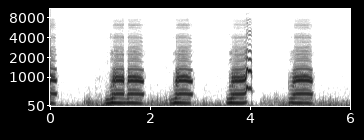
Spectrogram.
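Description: Goose call blown by a hunter: loud, regular honks about once a second, a double note early on and a couple of notes breaking sharply upward at the end, calling to an incoming Canada goose.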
